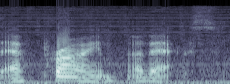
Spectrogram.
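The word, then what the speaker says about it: f′(x): x so that f it looks like kind of an apostrophe um we pronounce that as F Prime of X so it's just a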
